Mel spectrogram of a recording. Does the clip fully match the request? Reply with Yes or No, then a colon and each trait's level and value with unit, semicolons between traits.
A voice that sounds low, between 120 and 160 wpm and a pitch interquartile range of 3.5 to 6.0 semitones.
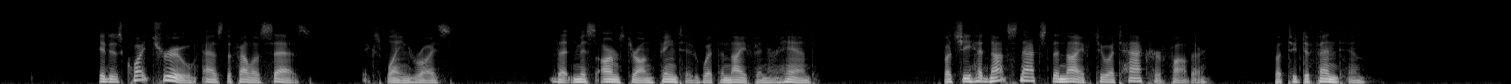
Yes: low, 110 Hz; average, 140 wpm; average, 4.6 semitones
